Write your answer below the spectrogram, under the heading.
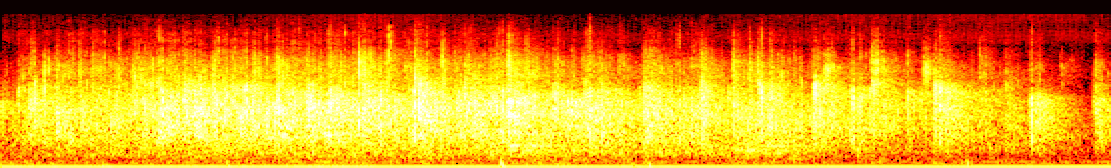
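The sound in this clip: An audience applauds to welcome speakers onto a stage. The clapping is dense and steady and keeps going throughout, easing off slightly at the end.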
